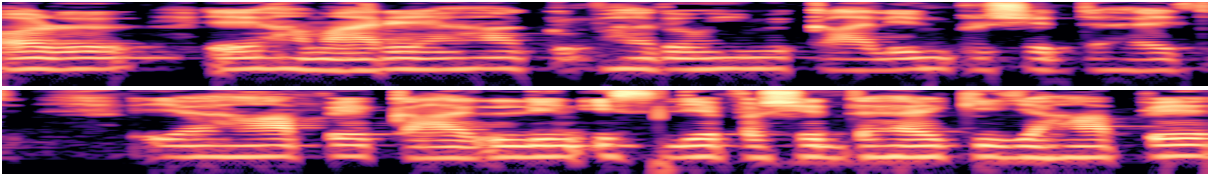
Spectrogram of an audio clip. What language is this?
Hindi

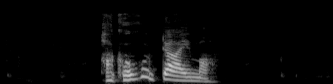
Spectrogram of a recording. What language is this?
Inupiaq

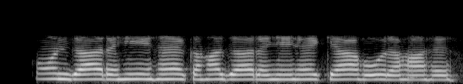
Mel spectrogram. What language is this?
Hindi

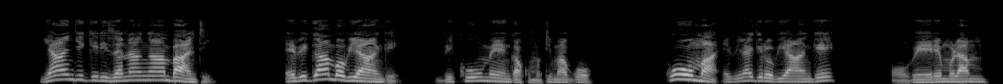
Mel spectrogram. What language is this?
Ganda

